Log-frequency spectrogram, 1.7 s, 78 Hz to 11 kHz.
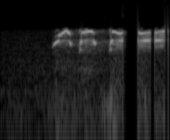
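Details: Osprey pair at their Port Lincoln nest in South Australia, 28 September 2024, with the male delivering a fish to the female. Three quick piercing whistled notes follow one another, and after a brief gap two more come in rapid succession.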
